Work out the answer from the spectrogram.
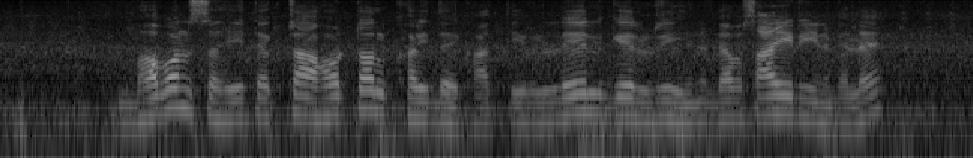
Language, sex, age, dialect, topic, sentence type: Maithili, male, 31-35, Eastern / Thethi, banking, statement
